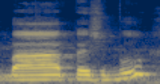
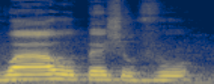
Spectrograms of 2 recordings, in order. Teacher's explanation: একটা হচ্ছে দুই ঠোঁট মিলাবেন, বা পেশ বু, আর দুই ঠোঁট গোল করবেন, ওয়াও পেশ ভু। ইয়া পেশ ইউ, দাল পেশ দু, দদ পেশ দু, কফ পেশ কু, কাফ পেশ কু।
